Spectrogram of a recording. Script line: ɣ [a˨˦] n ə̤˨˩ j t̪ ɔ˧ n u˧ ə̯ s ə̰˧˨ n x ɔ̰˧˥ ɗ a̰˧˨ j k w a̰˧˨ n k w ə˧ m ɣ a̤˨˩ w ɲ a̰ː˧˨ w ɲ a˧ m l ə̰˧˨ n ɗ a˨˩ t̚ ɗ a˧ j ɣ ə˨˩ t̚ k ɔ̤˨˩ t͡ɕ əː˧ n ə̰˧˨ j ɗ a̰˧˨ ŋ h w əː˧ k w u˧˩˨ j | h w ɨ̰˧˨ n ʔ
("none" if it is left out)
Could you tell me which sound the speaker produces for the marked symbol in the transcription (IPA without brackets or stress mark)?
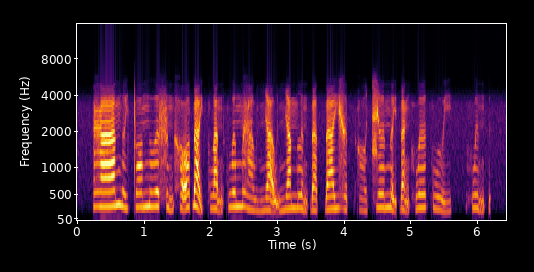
aː˨˦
